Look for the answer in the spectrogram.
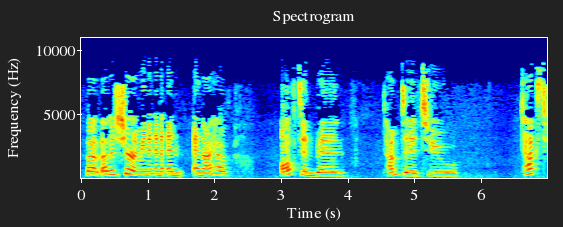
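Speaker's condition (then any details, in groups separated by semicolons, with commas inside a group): Stuttering; stuttering whole life, long hidden by avoiding talking, expected at 13 it would go away; stutters openly, no longer hides stuttering; stuttered speech, formerly avoided talking and seemed shy; repeated words, blocks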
